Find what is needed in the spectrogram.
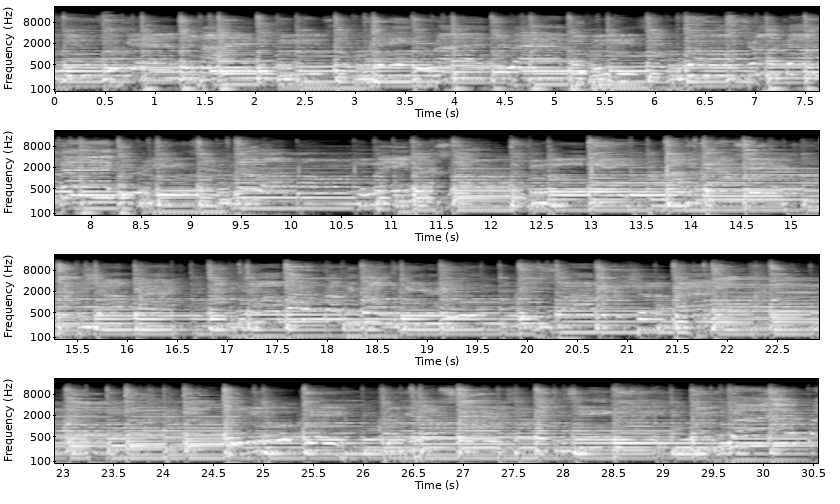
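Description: Live solo music: an acoustic guitar strummed steadily, with a man singing.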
